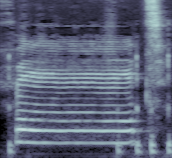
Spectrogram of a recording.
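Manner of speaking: "Fit" with long f and long vowel; sounded out. Shown as a demonstration. Teacher sounds out a word for new readers, "Fit" drawn out. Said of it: "Sound it out".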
